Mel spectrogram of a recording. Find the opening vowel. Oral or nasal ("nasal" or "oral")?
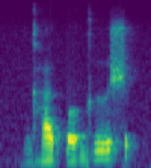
oral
